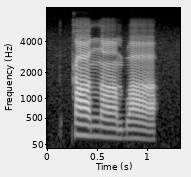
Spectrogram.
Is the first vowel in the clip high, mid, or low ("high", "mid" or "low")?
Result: low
